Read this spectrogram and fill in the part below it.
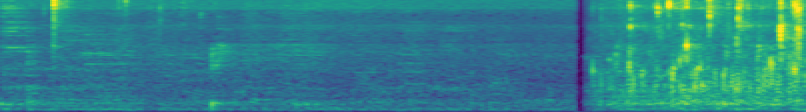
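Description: Methi leaf curry bubbling in a pot over medium heat, quiet boiling and gurgling that grows louder and busier after a brief cut near the end.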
